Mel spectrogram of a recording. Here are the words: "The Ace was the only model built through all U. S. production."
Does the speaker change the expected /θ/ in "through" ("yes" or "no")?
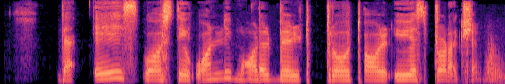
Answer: yes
